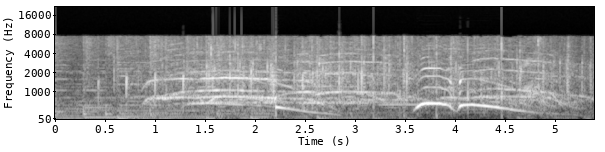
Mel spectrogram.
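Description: A standing-room-only audience at the live broadcast of Dean Richards' Treetime Holiday Spectacular, at Treetime Christmas Creations in Lake Barrington, claps steadily for about five seconds, a dense rattle of many hands mixed with loud whoops and rising and falling cheers.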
